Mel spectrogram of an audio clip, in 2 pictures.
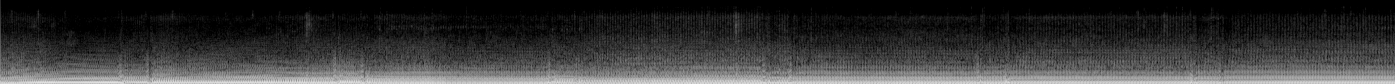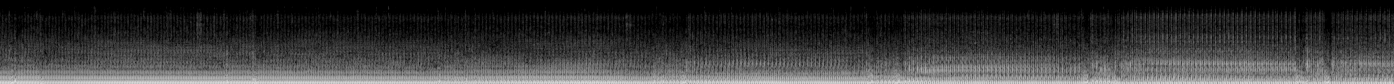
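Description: Subwoofers boom with loud, deep bass music that changes pitch every couple of seconds.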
